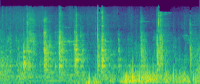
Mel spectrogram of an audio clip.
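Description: A quick run of sharp mechanical clicks and rattles, then a short scraping rustle about a second in.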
